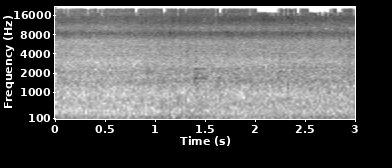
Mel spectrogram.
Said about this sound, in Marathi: आता आपण त्याच्यामध्ये टमाटे टाकून घेऊ आणि शिमला मिरची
